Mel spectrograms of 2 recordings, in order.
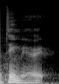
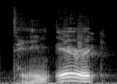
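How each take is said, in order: First: Said in the usual way. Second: Mock cheer. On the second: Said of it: "He's like".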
